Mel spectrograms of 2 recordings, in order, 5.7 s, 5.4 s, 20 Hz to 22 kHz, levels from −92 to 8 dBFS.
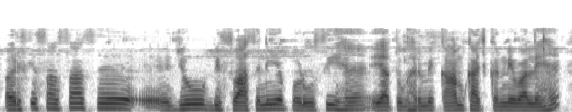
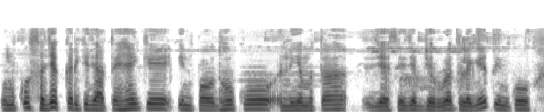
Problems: constant background noise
